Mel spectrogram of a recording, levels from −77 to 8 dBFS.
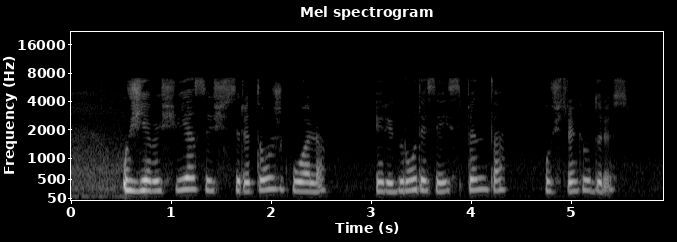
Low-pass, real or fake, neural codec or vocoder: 7.2 kHz; real; none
